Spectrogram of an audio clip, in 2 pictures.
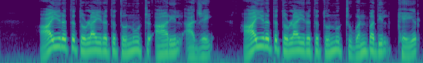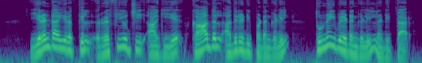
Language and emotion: Tamil, neutral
